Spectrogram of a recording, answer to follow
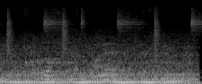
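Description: Water glugging and splashing from a large plastic jug being poured into a plastic tank, over a loud, steady low hum of laundry machinery.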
